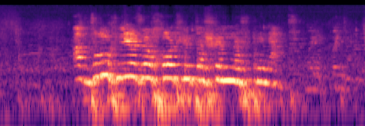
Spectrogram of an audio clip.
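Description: A young boy sings loudly into a microphone in an echoing hall.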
